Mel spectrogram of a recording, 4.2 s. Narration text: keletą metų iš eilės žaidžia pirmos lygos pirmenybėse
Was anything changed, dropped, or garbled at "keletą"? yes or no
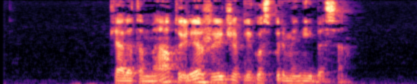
no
